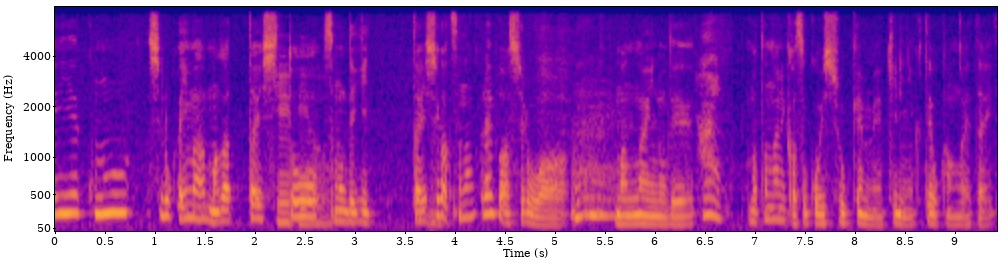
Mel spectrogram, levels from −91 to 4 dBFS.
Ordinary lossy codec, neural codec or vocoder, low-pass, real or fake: none; none; 7.2 kHz; real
